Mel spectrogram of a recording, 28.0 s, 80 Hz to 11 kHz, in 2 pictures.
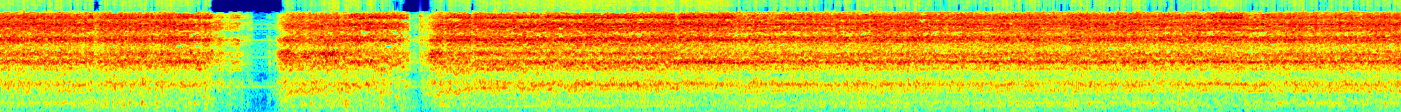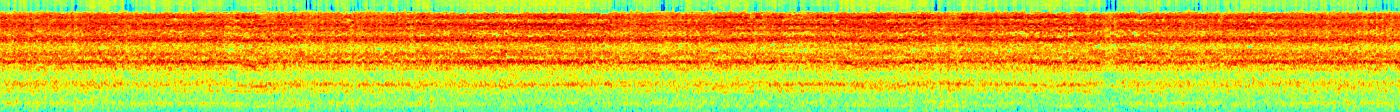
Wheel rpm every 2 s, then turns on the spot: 220, 100, 160, 220, 230, 230, 230, 230, 230, 230, 230, 230, 230, 230.
none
